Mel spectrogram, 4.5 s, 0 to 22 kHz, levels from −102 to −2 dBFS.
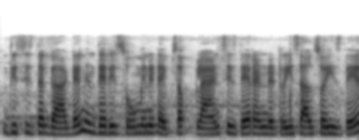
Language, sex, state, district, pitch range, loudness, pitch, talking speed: English, female, Chandigarh, Chandigarh, 185-210 Hz, -15 LUFS, 195 Hz, 255 wpm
